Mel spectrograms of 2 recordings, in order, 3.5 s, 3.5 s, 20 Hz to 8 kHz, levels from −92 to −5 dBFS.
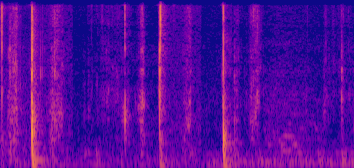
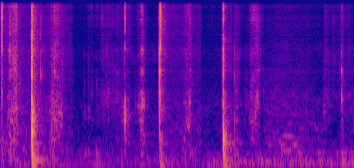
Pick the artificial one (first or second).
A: second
